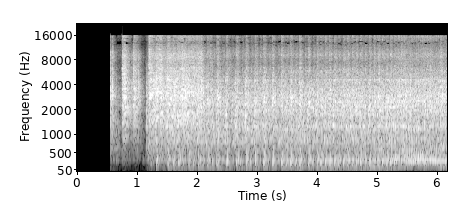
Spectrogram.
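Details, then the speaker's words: Honda TMX155 CDI motorcycle that is hard to start despite all parts reportedly being replaced: after cranking it catches and runs ragged, sputtering, backfiring and stumbling before dying. "Mahirap siyang paandarin pag umandar naman Ayun ah pumupugak pugak tapos ah nagba-back fire mamamatay na"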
